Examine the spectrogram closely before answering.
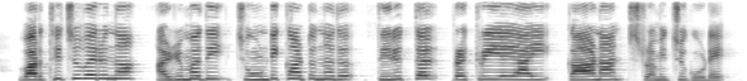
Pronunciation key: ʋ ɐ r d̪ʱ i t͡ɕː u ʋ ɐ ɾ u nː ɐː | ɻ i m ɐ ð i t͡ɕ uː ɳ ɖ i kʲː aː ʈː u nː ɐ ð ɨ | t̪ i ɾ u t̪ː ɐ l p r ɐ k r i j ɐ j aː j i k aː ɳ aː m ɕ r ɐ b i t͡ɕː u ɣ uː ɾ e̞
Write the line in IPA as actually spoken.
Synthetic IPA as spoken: ʋ ɐ r d̪ʱ i t͡ɕː u ʋ ɐ ɾ u nː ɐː | ɻ i m ɐ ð i t͡ɕ uː ɳ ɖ i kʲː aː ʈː u nː ɐ ð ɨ | t̪ i ɾ u t̪ː ɐ l p r ɐ k r i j ɐ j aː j i k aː ɳ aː n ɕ r ɐ m i t͡ɕː u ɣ uː ɽ e̞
